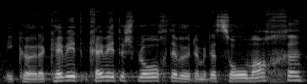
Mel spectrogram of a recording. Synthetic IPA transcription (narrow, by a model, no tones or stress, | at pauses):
ɪkʰhøːɾəkʰɛʋɪdkʰɛʋɪd̪əʃprɔːχd̥̪ɛʋʏːɾdəmədɑsːoːmɑχə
